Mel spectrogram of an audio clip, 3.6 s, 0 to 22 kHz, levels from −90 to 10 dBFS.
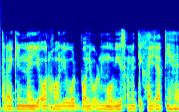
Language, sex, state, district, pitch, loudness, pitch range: Hindi, male, Uttar Pradesh, Jyotiba Phule Nagar, 115 Hz, -18 LUFS, 110-120 Hz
